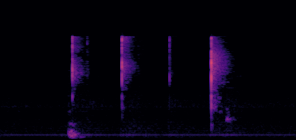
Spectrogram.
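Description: Finger snaps: four sharp, short snapping clicks at an uneven pace, less than a second apart. The first has a duller thump under it, and the last is the loudest.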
